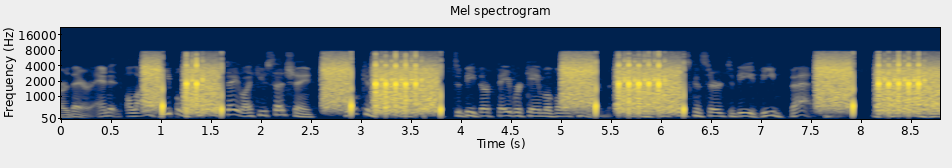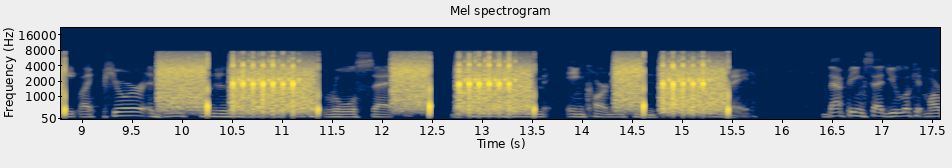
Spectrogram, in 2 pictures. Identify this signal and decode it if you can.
Pulse dialling, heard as a rotary dial, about 10 pulses a second, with speech in English. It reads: 2 5 5 5 7 6 5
